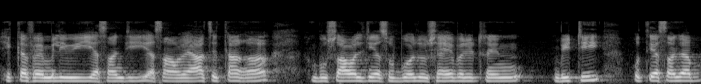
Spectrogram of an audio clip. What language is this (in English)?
Sindhi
